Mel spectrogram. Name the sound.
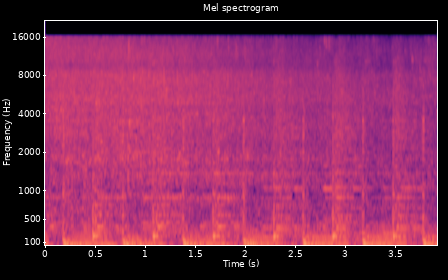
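milk added to hot ghee in a kadhai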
